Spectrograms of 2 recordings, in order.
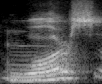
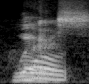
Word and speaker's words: worse: do you say them is it wars or is it is it a bit like an a sound worse what what what where's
